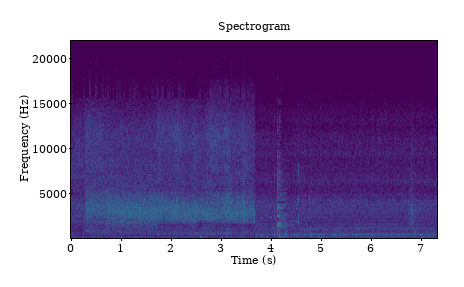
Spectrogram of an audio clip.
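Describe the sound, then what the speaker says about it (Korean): Marinated pork belly being stir-fried in a pan for spicy pork, a loud hissing sizzle that suddenly drops to a softer steady fry after a clattering stir, close by and without talk. "이제 이 고기를 10분 정도 재워가지고 볶아줄게요"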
